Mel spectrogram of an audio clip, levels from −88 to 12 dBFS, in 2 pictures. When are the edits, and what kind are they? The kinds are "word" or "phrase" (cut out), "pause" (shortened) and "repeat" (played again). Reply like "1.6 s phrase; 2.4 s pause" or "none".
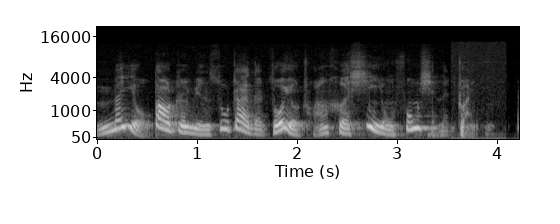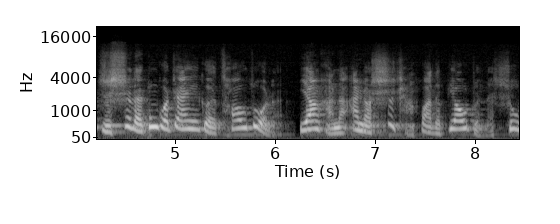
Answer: none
